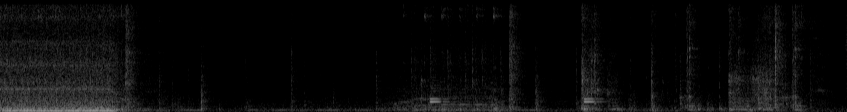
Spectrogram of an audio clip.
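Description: A sewing machine stitches a few short runs, its needle ticking in quick bursts at close range between quieter pauses, with no one talking.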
